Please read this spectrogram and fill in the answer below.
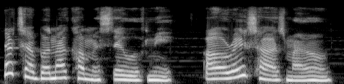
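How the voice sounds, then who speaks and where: A woman voicing a gentle, patient older village sister in a folk tale, speaking with careful pleading. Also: on the high side, sing-song, moderate pace, dry recording, faint music behind.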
